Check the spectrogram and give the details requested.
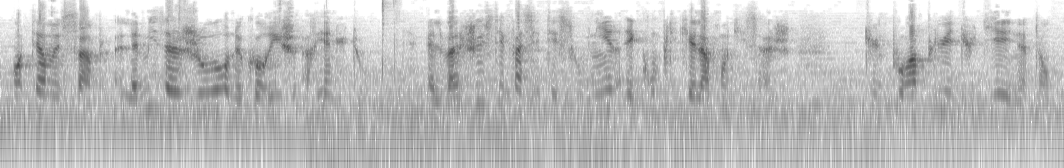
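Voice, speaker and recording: A woman's voice: lowish voice, brisk, close to an everyday voice, rough recording. A woman playing an earnest, stubborn male robotics scientist in an audio drama, insistent and urgent. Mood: pleading, distressed. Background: music.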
